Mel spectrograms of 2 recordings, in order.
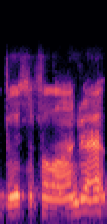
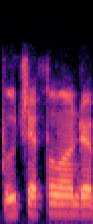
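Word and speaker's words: Bucephalandra: colors and leaves to boost the philandra but which is actually pronounced butcher philander but I'm never gonna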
